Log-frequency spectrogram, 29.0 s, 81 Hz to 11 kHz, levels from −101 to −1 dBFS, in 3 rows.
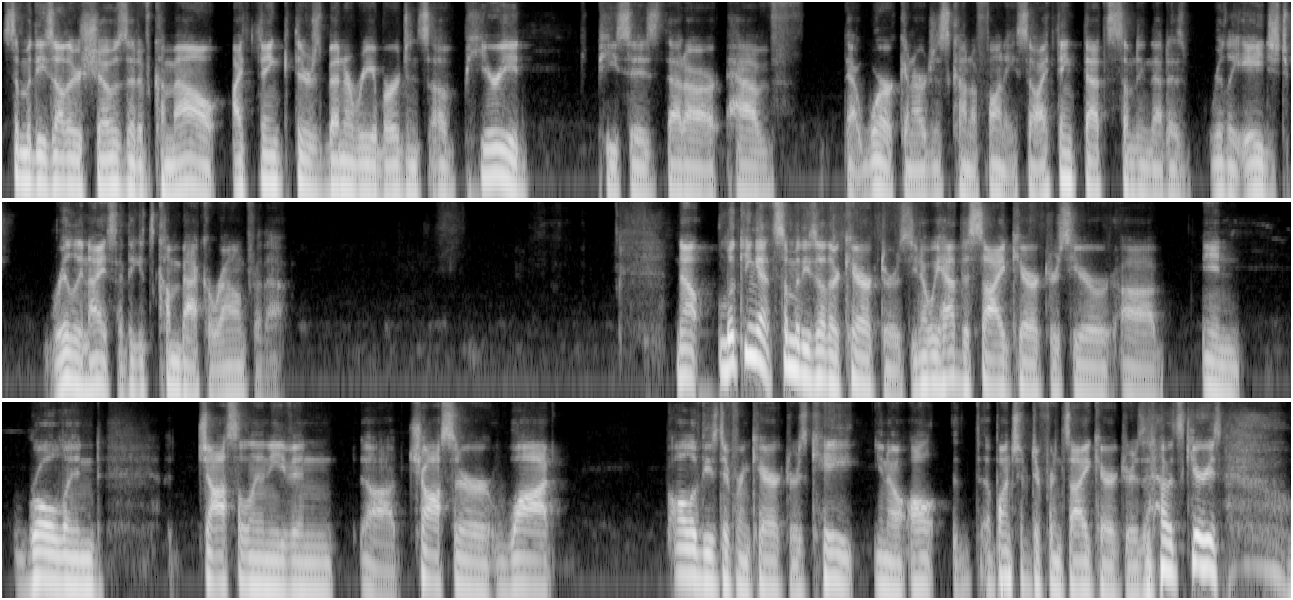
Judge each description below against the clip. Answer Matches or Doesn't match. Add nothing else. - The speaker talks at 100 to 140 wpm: Doesn't match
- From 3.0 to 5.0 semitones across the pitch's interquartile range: Matches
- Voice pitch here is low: Matches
